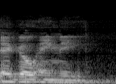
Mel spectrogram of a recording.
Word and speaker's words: ego eimi: So in the Greek, the actual Greek expression here is pronounced ego eimi.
